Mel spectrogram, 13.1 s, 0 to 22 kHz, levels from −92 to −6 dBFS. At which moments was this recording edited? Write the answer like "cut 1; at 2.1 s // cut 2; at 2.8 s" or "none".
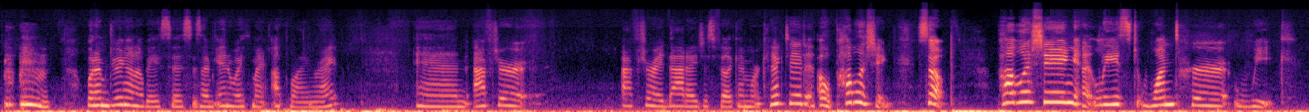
cut 1; at 1.4 s // cut 2; at 2.1 s // cut 3; at 6.7 s // cut 4; at 8.1 s // cut 5; at 10.8 s // cut 6; at 11.8 s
